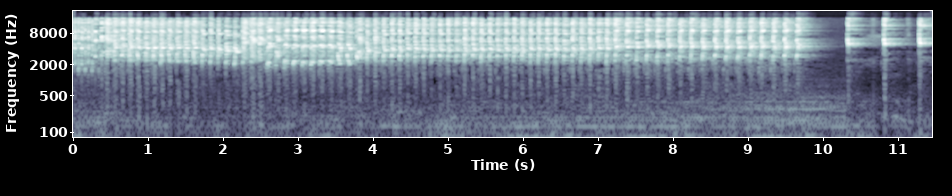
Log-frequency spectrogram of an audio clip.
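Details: Lovebird giving a long ngekek and ngetik lure sound meant to call a rival and provoke silent birds into singing: a dense, high, rapid chattering trill of about three pulses a second, ending in a few separate sharp chirps.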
